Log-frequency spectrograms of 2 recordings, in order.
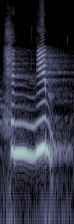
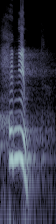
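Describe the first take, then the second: First: An extra n-like sound comes before 님. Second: No extra sound is inserted before 님. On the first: The speaker calls it wrong. "햇님 아니라고 했죠" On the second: The speaker calls it right. "사이소리 현상도 일어나지 않기 때문에 발음도 해님"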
